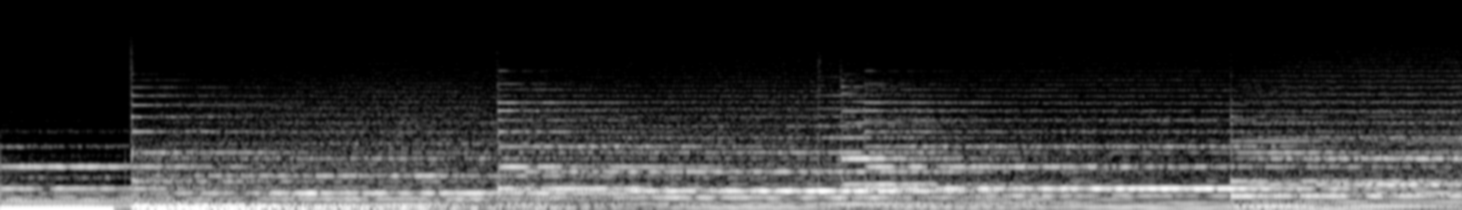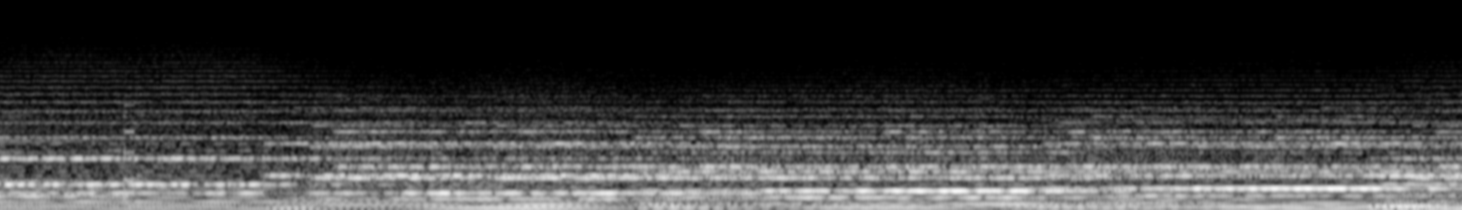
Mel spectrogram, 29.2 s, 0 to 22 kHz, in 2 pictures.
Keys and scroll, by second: 4.5 5, 5.0 Return, 8.7 7, 9.7 0, 11.1 Return.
